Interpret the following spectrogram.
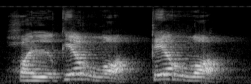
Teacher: The qaf is the lowest level of tafkhim. And then the ra is heavy.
